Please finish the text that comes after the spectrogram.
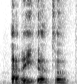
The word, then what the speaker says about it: arigato: But I said Japanese because learning how to pronounce Japanese in university had me roll the R's, or arigato. It's the tip of the tongue R. Arigato.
